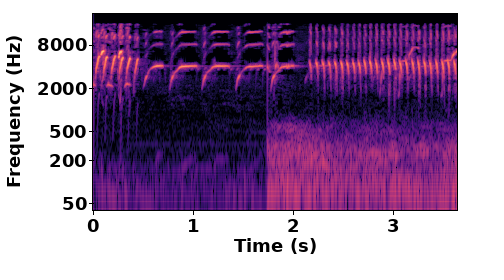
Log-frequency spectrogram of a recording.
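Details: In this short burst, an excited male canary gives a few quick chirps, then a series of clear curved whistles, and finally a rapid pulsing trill over a low background hum.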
